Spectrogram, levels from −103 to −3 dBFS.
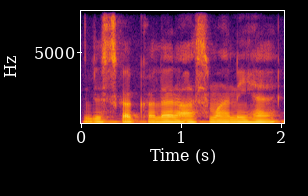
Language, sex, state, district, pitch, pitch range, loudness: Hindi, male, Jharkhand, Deoghar, 110 Hz, 105-115 Hz, -18 LUFS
